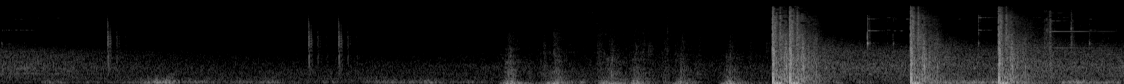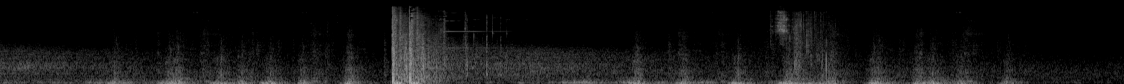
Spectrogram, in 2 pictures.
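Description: Heavy metal footsteps thud steadily.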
